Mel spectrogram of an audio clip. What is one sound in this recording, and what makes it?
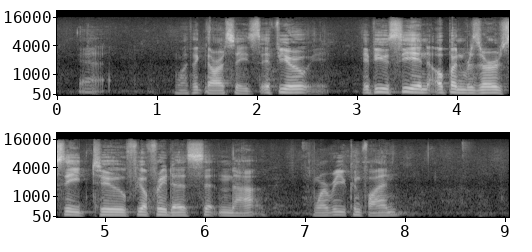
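A man speaks clearly through a loudspeaker in a large hall.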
